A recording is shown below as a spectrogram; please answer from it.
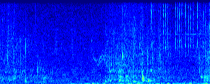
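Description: A hooked smallmouth bass splashing at the surface of a shallow creek as it is played in: faint, irregular little splashes that pick up about halfway through, over the low wash of the water.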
